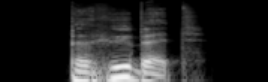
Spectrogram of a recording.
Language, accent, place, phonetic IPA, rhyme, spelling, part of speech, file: German, Germany, Berlin, [bəˈhyːbət], -yːbət, behübet, verb, De-behübet.ogg
- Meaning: second-person plural subjunctive II of beheben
